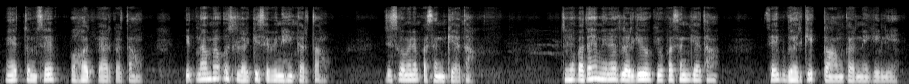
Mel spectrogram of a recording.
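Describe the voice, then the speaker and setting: A woman voicing a doting older man who speaks in a soft, affectionate, coaxing way, read in a storybook retelling. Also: a little high.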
